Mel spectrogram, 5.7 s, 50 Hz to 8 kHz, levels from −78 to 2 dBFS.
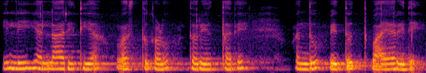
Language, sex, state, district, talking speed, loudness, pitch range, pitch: Kannada, female, Karnataka, Bidar, 85 wpm, -15 LUFS, 220-240 Hz, 230 Hz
